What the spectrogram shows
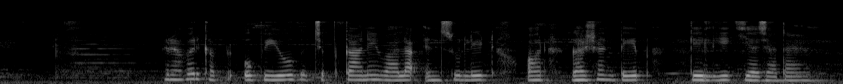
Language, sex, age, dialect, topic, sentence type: Hindi, female, 60-100, Awadhi Bundeli, agriculture, statement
